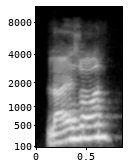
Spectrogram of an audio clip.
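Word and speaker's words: liaison: है super means kind लजोन या लजन भी इसको पढ़ते है डिफरेंट तरीके से इसको प्रोनाउंस किया जाता है सो लज़न का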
